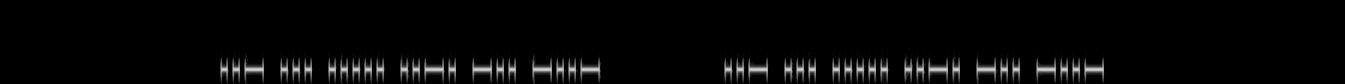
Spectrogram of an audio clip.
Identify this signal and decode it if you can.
Morse code, heard as a keyed tone, about 20 wpm, 700 Hz. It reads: US5FDX US5FDX
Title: DXCC-100 Call Signs - 6 Characters - Repeated 2x - 20wpm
